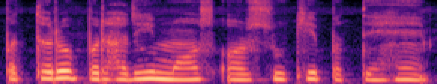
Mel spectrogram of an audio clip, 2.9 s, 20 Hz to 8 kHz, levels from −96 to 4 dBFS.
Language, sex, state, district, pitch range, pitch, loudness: Hindi, female, Sikkim, Gangtok, 195-225 Hz, 205 Hz, -16 LUFS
